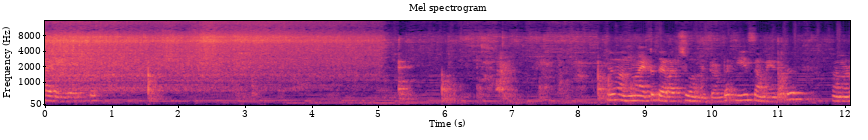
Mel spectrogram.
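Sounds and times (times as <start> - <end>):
paste sizzling in oil: 0.0 - 11.5.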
